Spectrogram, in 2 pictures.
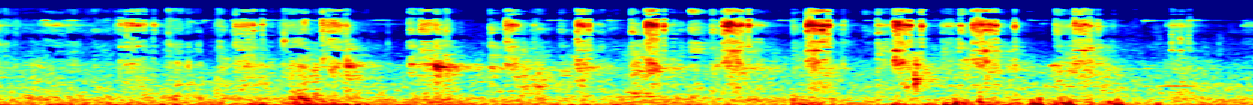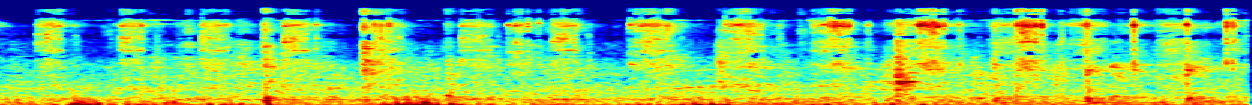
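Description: Hand ratchet wrench clicking as bolts on a hydraulic skid shoe's clamp are turned, many quick clicks in uneven runs.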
